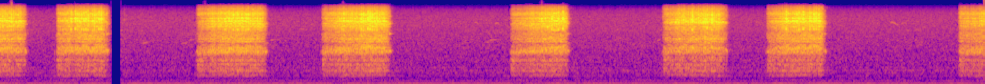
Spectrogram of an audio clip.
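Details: Female barn owl inside her nest at Riet Vell Nature Reserve, Ebro Delta, calling at night to the male days before hatching, leading to mating. Eight raspy hisses in uneven groups of two, with short and long gaps.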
